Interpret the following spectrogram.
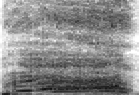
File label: Attack Grineer Wolf, en; Battle Barks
